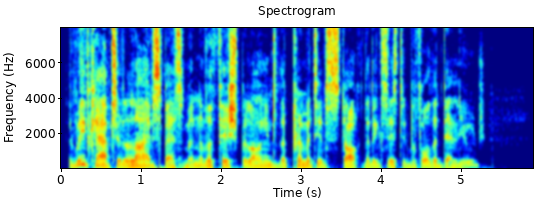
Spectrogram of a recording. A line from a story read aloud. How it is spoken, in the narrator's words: I cried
